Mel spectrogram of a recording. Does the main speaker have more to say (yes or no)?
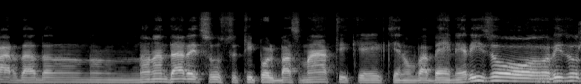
yes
